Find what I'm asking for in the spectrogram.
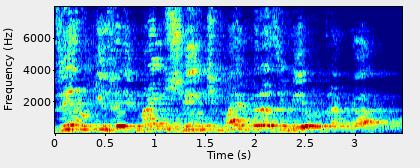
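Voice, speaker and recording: Noticeable background noise and audible room echo surround the recording. The man's voice has very wide pitch swings. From Brazil, Federal District (Cidade Livre), born in Minas Gerais. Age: 70s. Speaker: historian giving a talk. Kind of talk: lecture.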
